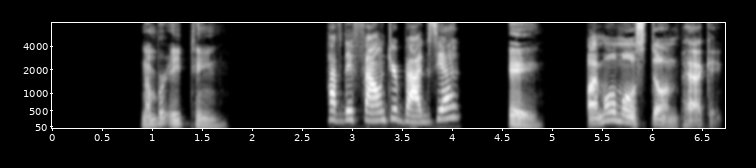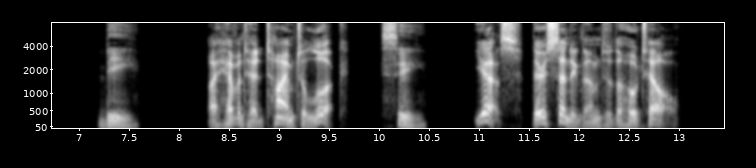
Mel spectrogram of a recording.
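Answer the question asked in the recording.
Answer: C: Yes, they're sending them to the hotel.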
